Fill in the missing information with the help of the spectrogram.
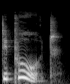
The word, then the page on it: deport: British English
